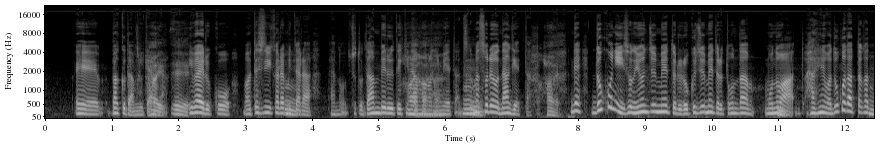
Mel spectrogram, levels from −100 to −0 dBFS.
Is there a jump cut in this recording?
yes; 2 cuts; at 0.9 s, 8.1 s

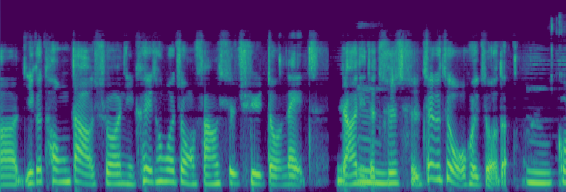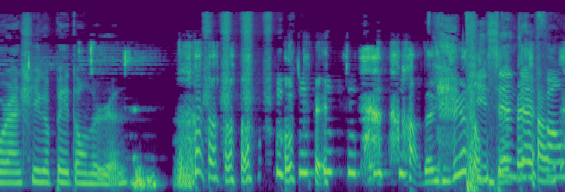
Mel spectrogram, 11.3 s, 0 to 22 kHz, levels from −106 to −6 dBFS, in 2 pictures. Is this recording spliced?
yes; 1 cut; at 3.3 s

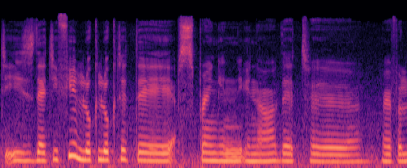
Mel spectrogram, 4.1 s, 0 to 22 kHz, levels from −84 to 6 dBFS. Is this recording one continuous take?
no; 4 cuts; at 1.0 s, 1.8 s, 2.4 s, 2.8 s

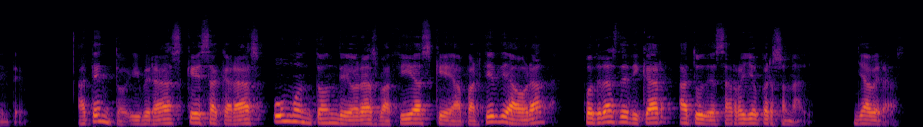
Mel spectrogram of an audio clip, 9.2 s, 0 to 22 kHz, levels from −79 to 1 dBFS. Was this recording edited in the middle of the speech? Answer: no; 0 cuts

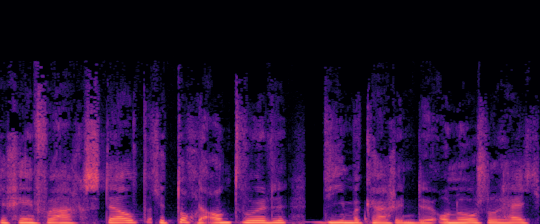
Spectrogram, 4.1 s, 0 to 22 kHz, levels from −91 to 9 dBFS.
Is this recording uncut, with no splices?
no; 4 cuts; at 1.1 s, 1.5 s, 2.3 s, 3.0 s

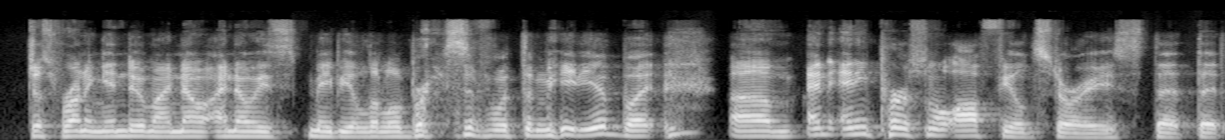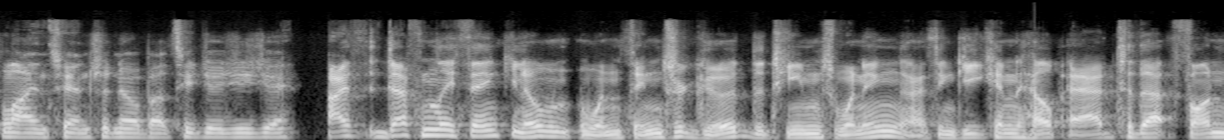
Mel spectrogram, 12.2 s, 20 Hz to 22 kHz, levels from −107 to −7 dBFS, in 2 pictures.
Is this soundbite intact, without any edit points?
no; 1 cut; at 7.7 s

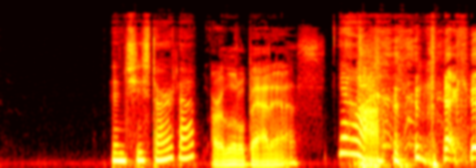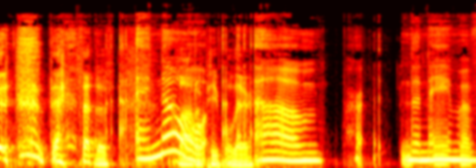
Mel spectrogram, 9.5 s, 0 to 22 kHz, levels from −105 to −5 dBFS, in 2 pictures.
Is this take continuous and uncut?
no; 2 cuts; at 2.0 s, 5.7 s

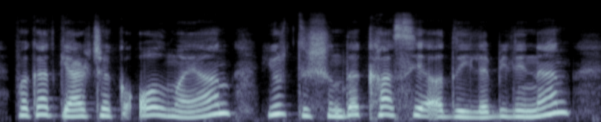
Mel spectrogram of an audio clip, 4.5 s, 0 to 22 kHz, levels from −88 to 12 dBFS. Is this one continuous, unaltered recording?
yes; 0 cuts

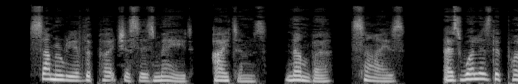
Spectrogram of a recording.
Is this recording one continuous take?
yes; 0 cuts

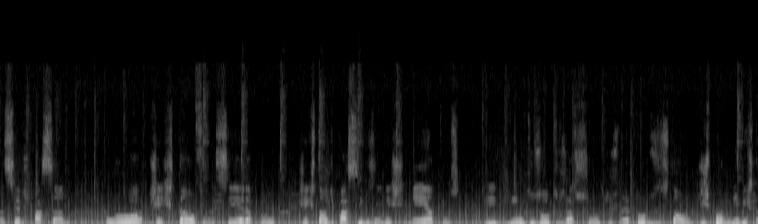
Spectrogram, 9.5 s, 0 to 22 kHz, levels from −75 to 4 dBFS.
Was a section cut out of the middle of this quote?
no; 0 cuts

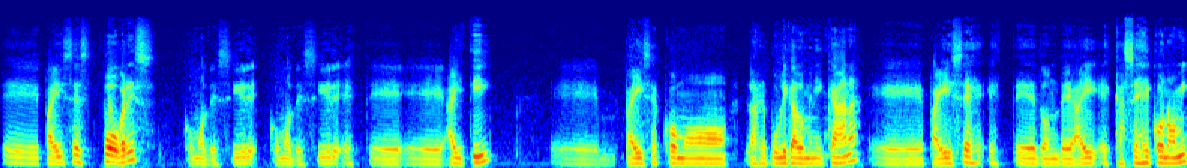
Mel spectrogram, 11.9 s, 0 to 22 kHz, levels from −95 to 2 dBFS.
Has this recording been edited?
yes; 4 cuts; at 2.5 s, 6.1 s, 7.4 s, 8.7 s

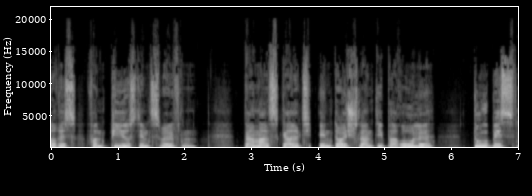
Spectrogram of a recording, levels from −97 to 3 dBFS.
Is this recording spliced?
yes; 1 cut; at 3.9 s

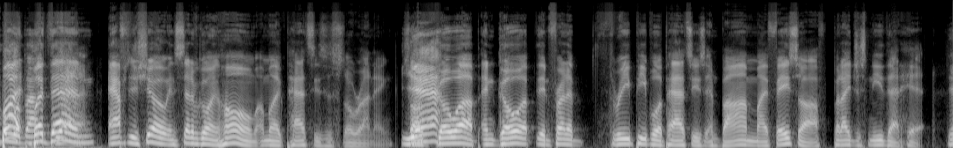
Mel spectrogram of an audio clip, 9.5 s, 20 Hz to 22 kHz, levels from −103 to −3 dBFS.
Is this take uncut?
no; 3 cuts; at 1.0 s, 2.9 s, 4.0 s

